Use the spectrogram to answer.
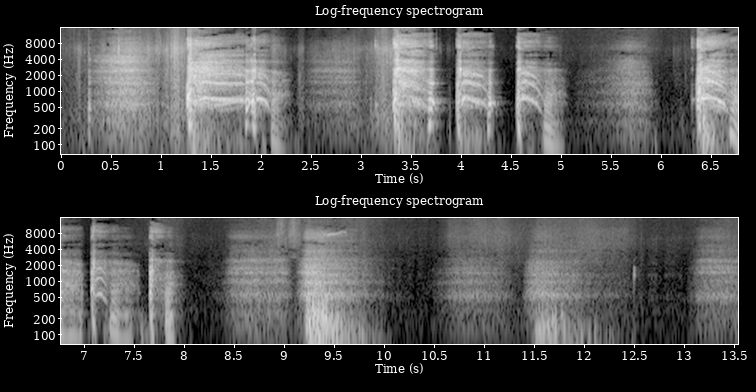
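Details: About ten harsh coughs in short bouts, some with a rough voiced edge, separated by quiet breaths.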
